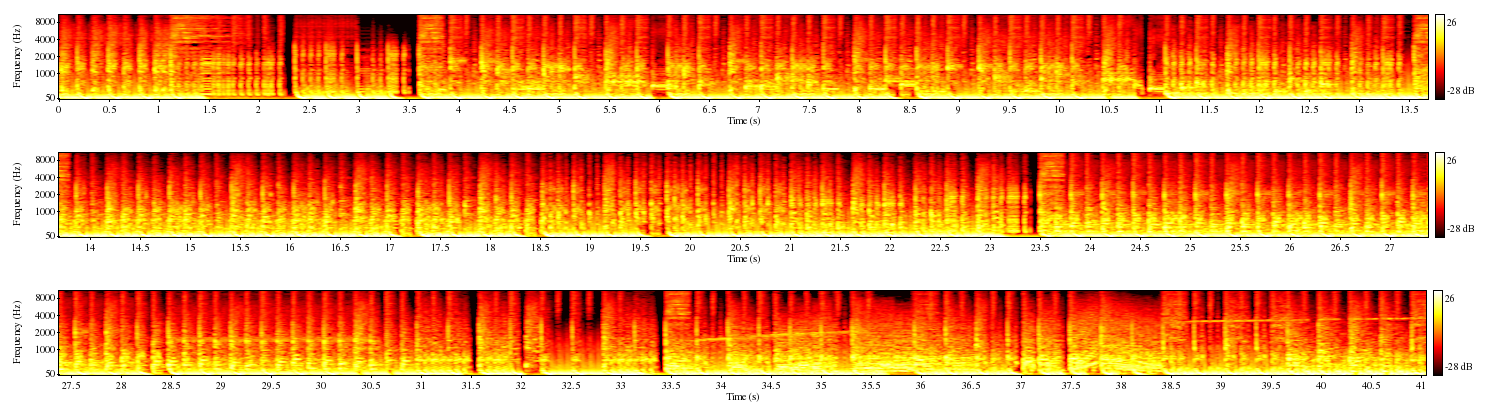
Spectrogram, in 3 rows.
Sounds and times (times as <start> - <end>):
Music: 0.0 - 41.0.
